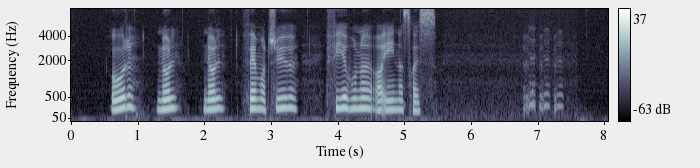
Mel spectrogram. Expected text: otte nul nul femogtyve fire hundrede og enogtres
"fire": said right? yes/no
yes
